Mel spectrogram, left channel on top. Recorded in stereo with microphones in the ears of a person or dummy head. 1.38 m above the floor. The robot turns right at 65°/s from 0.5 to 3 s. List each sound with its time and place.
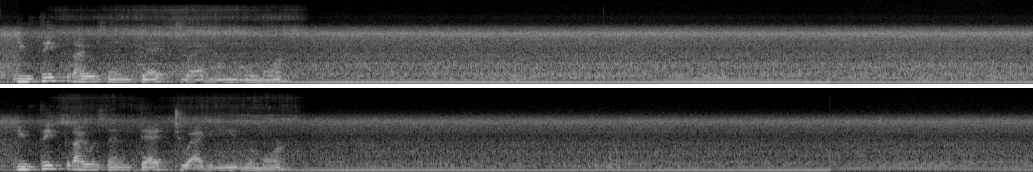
0.2 s a man speaking: 165° right, 0.8 m; by 3.0 s 5° right, 0.8 m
